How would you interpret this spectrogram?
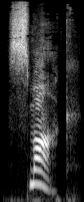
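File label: "smock", American English; gcompris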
